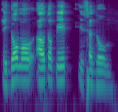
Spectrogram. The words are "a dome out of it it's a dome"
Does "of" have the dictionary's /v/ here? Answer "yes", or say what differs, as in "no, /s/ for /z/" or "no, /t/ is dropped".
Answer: no, /p/ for /v/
